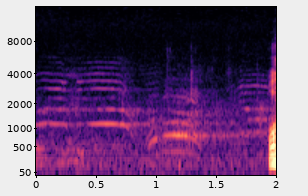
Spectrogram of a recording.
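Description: Faint, distant voices calling out on the pitch: one drawn-out call near the start and a shorter call that rises and falls about a second in.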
